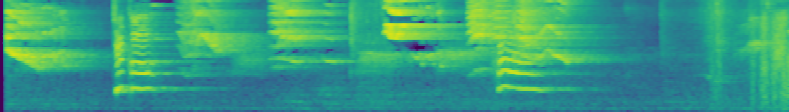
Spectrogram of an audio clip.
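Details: Caged black-capped lory calling loudly: harsh, squawky, strongly harmonic screeches and a few sharp whistled notes in separate bursts over eight seconds, with quiet pauses between.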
